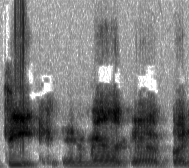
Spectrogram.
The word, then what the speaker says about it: Deke: Well, first of all, just in case we have any Spanish-speaking listeners out there, it is pronounced Deke in America, but it's spelled D-E-K-E.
